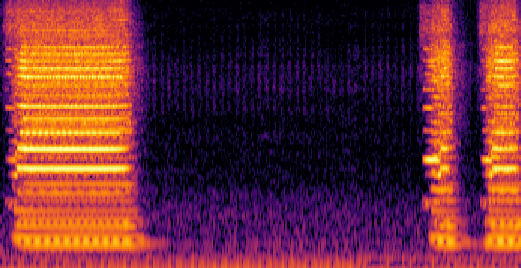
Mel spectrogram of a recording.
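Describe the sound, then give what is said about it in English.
A train horn sounds one long, loud blast, then two short blasts after a pause, over the steady low rumble of an idling locomotive engine; a refurbished train at an industrial park rail facility that moves product from truck to rail. “a train to help move product from truck to rail and around the facility”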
